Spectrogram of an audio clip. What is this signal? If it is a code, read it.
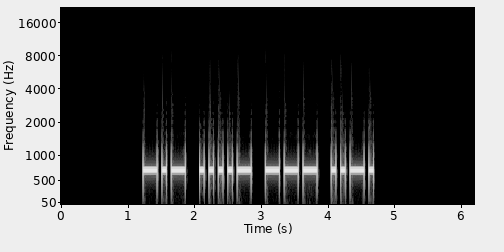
Morse code, heard as a keyed tone, about 17 wpm, 700 Hz. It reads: K4OF
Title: USA Call Signs - 4 Characters - Repeated 2x - 17wpm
